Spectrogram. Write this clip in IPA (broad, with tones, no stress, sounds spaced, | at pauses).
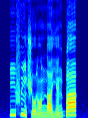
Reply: i˦ f ĩ˦˨ ʃ o˨ ɾ ɔ̃˧ n a˨ j ɛ̃˨˦ ɡ͡b a˦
